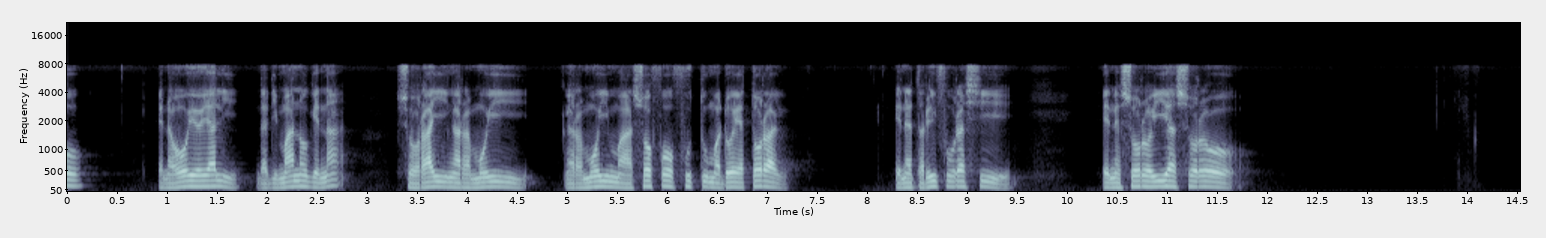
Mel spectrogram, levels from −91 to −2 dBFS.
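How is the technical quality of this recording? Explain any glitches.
The speech is clearly degraded by audible codec damage that runs through the whole clip. Nothing is present above about 7.7 kHz, and the upper speech band has a breathy, grainy texture rather than clean detail, which fits Bluetooth LC3 compression as the likely cause. Throughout, a transform codec working at a low rate, consistent with roughly 32 kbps in 10 ms frames, discards much of the high spectrum and fills it with shaped noise. That fill is what separates it from a plain low-pass cut, which would sound dull but smooth, or from MP3-style warbling swirls.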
